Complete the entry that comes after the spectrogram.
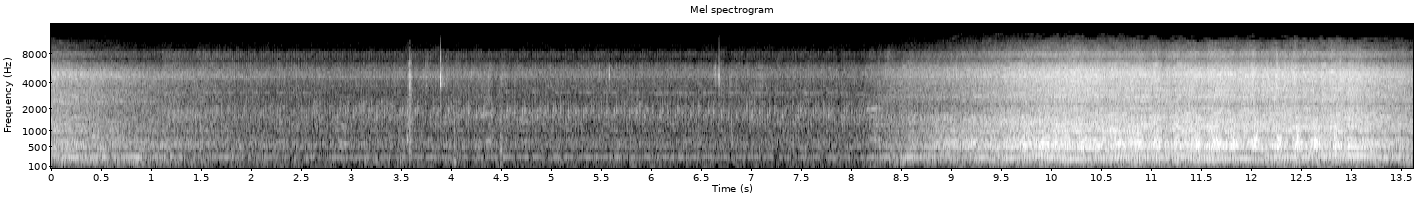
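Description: Engine of a bogged Nissan Patrol 4WD idling with a few sharp clicks, then revved hard from about eight seconds in for several seconds with a loud rushing noise over it, as the stuck vehicle tries to drive out of the rut.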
